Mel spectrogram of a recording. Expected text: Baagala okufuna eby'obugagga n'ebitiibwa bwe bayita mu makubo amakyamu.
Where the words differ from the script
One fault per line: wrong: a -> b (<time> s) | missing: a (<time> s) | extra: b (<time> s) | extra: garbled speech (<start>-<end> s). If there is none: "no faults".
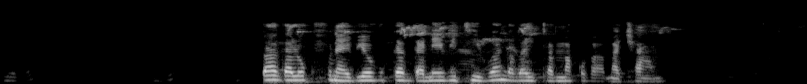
wrong: bwe -> nga (5.0 s)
